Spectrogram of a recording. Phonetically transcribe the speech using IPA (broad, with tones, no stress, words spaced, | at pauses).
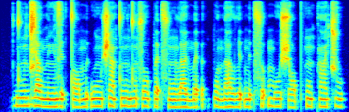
dũ˦d͡ʑa˦˨ʊ̯nĩ˨ zɪ˦ʔtɔ˨mɪ˦ʔwũ˦ ʃã˦˨tũ˦ dũ˦˨so˦˨ʊ̯ pɛ˦ʔ sʰũ˨la˦˨ɪ̯mɛ˦ʔ | po˦˨na˦ʊ̯ lɪ˦ʔnɪ˦ʔ sʰʊ˦ʔ mo˦ʃɔ˨ pʰũ˦˨ kã˦ t͡ɕu˦˨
